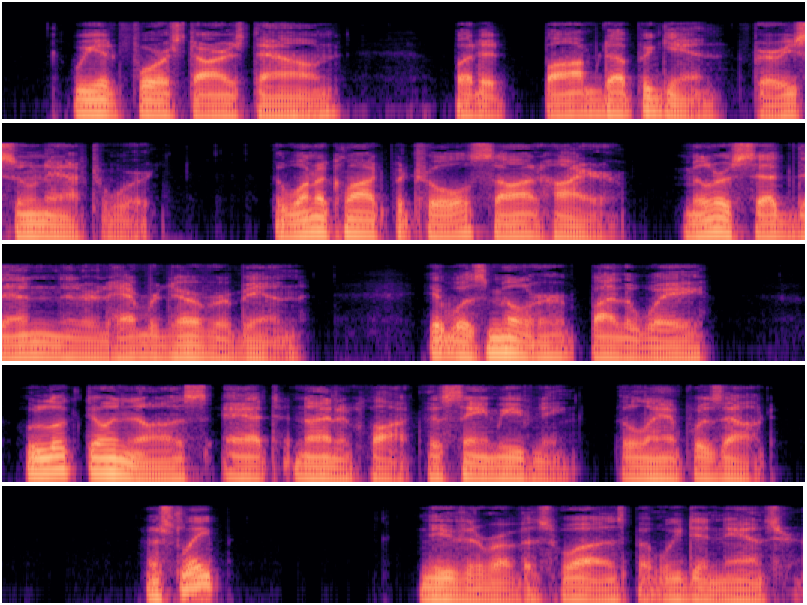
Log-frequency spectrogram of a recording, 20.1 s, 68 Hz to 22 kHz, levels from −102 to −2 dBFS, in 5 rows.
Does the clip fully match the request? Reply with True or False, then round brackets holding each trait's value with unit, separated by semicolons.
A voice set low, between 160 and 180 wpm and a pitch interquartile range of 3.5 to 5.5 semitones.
True (75 Hz; 170 wpm; 3.8 semitones)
